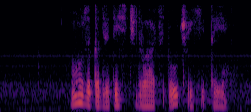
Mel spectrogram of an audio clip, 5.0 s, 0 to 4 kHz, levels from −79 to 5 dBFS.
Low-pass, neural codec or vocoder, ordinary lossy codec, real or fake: 3.6 kHz; none; none; real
